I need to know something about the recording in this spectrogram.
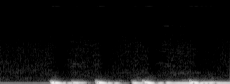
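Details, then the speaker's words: Bass Habit SE5100.1DF car audio amplifier after repair of a burnt power-supply section: clean, deep bass thumps in steady pulses with no crackle, hum or cutting out; the amplifier is revived and works properly. "Bon, on a tous entendu que ça faisait du boum boum. Bon, ben ça va bien. Voilà, il revit cet ampli."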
